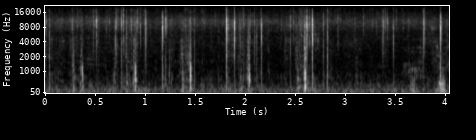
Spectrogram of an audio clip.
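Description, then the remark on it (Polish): A small campfire being lit and fanned with a cap crackles and pops irregularly as it catches, sharp snaps scattered over a soft hiss, moderately loud, with no voices. “To jest takie ogólne wtedy rozpalenie ognia.”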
